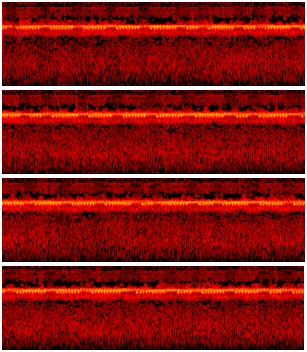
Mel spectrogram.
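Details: Long, continuous high-pitched insect trill with a fine regular pulsing, shrill and even throughout, over a soft hiss of higher overtones and nothing else.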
